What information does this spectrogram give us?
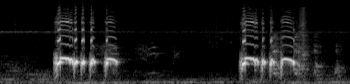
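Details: Local zebra dove singing actively: two short bursts of rapid, clipped cooing notes, about five quick notes each, the second burst coming roughly two seconds after the first.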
